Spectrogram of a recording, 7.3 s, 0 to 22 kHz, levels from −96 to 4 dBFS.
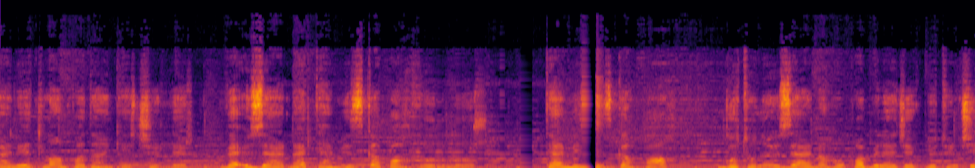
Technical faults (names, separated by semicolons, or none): repeated stalls (stutter); call audio freeze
